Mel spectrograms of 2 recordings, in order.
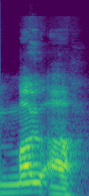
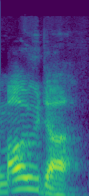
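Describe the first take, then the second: First: It is said in a non-American accent. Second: It is said in an American accent. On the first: "I say motor" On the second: "Americans say motor"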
